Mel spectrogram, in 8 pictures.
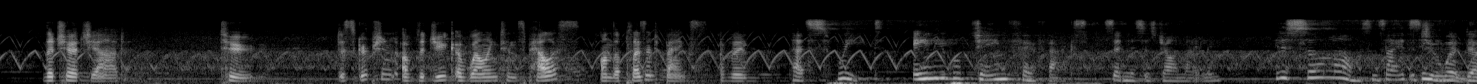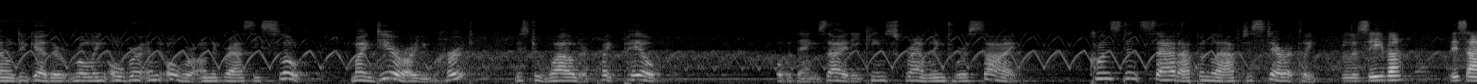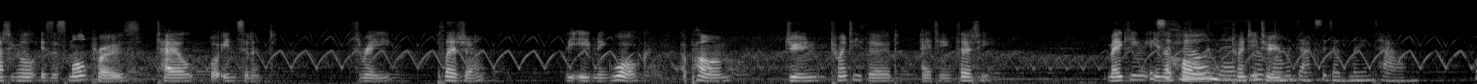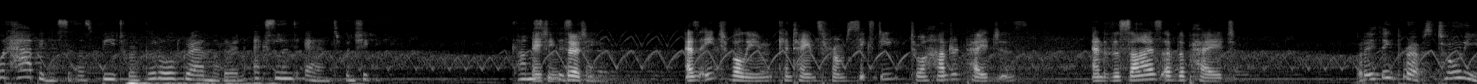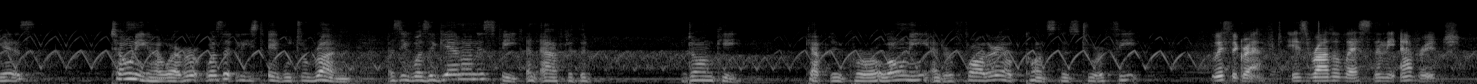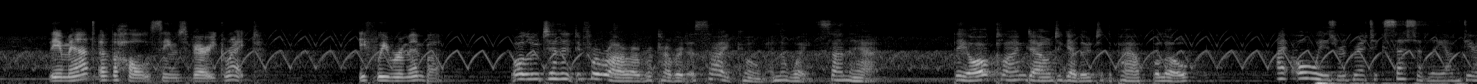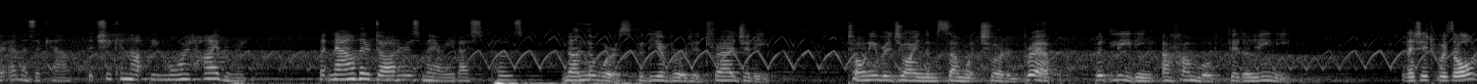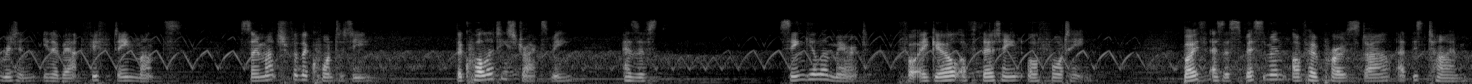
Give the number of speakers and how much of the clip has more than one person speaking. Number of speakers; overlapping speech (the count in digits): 3, about 2%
